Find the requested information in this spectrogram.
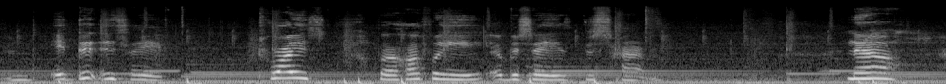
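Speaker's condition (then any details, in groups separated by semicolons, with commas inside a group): Cerebral palsy; wheelchair user, placed in special needs classes, told would not be able to read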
